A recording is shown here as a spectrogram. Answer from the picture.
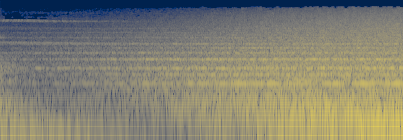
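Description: Trailer sound design: a rushing, rumbling riser that builds steadily louder over a held musical drone, then cuts off abruptly at the end.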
